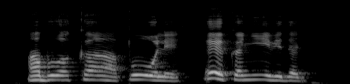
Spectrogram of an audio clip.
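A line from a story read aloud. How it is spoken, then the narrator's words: Scoffing snort. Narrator (Russian): хмыкнул Семушкин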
